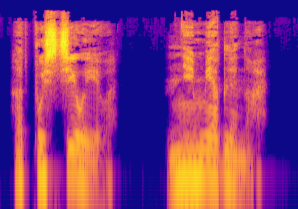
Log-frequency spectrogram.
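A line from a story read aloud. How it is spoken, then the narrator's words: Hissing. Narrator (Russian): Прошипел я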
